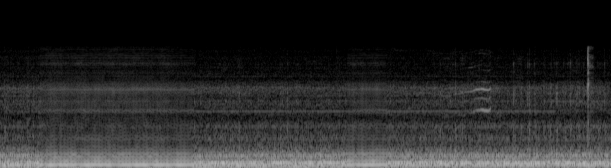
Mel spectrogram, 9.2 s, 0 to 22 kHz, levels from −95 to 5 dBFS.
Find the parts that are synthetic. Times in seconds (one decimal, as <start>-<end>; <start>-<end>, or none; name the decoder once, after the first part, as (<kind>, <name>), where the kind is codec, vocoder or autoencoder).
0.6-2.9 (vocoder, Vocos); 5.2-5.8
